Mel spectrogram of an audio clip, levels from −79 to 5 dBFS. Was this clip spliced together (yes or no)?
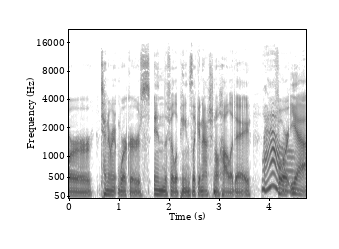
no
